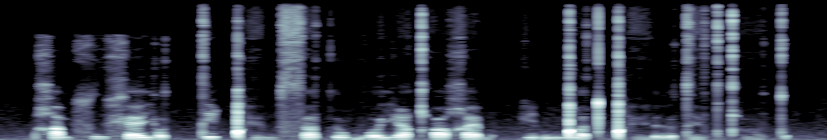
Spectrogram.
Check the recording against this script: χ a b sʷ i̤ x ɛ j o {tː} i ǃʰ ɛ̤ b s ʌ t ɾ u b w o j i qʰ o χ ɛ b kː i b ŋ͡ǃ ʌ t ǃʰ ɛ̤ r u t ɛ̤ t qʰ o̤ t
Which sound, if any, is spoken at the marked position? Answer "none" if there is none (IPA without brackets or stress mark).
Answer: tː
